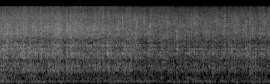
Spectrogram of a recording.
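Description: Prawns frying in oil in a wok give a dense, continuous bright sizzle, loud and close, lasting throughout without any talk.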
